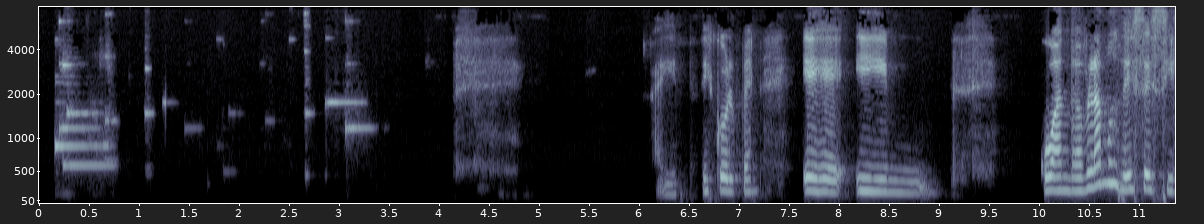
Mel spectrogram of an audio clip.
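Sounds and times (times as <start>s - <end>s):
mobile phone ringing: 0.2s - 2.0s
speech: 6.3s - 9.0s, 10.0s - 11.3s.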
